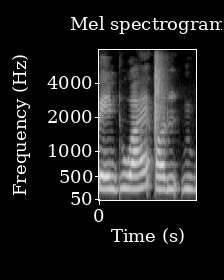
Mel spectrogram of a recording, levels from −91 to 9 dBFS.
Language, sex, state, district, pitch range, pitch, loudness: Hindi, female, Uttar Pradesh, Jyotiba Phule Nagar, 250-260 Hz, 255 Hz, -13 LUFS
